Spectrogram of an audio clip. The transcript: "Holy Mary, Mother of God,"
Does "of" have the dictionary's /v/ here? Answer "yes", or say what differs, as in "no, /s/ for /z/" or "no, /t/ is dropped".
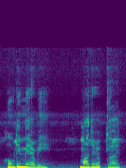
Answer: no, /p/ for /v/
